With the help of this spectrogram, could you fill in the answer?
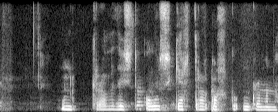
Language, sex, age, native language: Icelandic, male, 12, Icelandic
